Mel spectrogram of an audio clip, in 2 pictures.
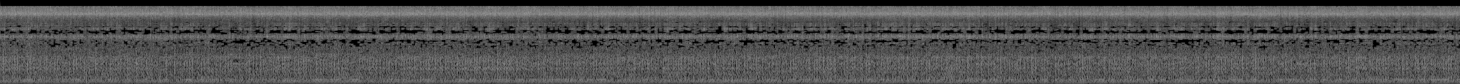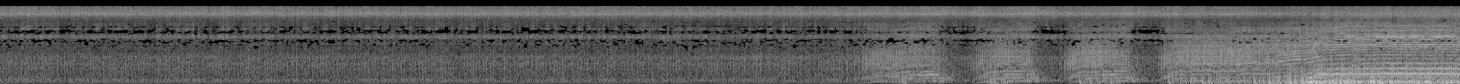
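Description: Small Cox glow engine turning a propeller, idling low at about 4,500 RPM with a steady high buzz, its throttle ring and air intake throttle both closed. Near the end it is blipped up and down a few times, then revs up with its pitch rising toward full throttle.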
